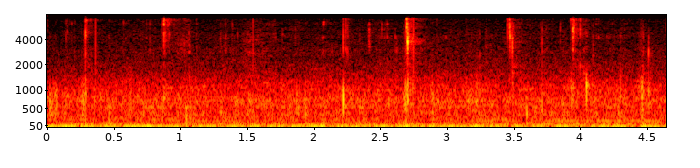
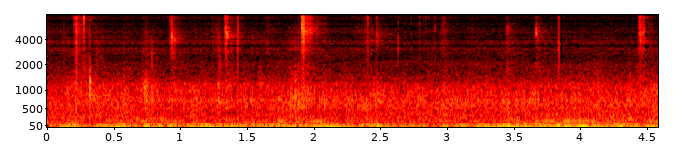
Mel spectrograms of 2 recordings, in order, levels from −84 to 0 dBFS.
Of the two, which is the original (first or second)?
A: first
